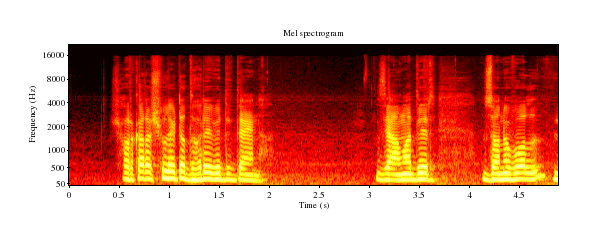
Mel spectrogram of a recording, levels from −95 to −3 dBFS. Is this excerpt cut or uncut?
uncut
